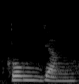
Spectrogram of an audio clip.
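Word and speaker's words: 工厂: Kemudian di sini iang lagi jadi bacin. Berarti ieng-nya akan dibaca menjadi eng lagi. Jadi cara baca tulisan ini adalah gongjang.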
